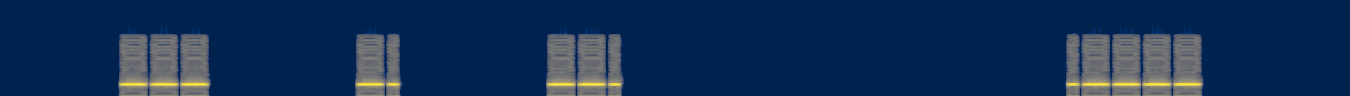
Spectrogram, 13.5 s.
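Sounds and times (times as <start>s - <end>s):
morse code beeps: 1.2s - 2.1s, 3.6s - 4.0s, 5.5s - 6.2s, 10.7s - 12.0s.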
